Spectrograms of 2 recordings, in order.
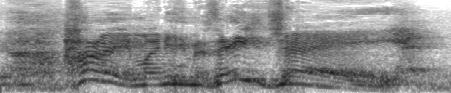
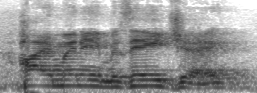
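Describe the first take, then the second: First: It is said with greatly exaggerated energy. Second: It is said with normal, moderate energy. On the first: "You have to do it ten times bigger" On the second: "you hear the audio"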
